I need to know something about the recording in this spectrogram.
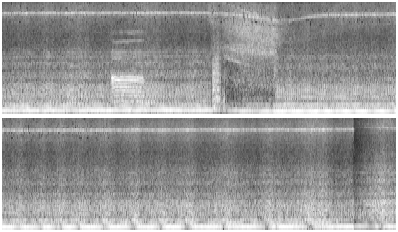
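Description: A truck engine drones steadily at low revs.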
